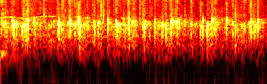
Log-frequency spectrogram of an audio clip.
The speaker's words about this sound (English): So maybe you could clap for my girlfriend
